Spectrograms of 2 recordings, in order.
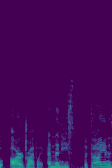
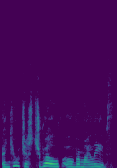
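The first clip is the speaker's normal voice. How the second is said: higher, slow, put-on complaining voice; mimicking the neighbor lady; 6 semitones higher, slower than usual. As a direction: drag out her outrage in a higher pitch. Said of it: "And she's like".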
